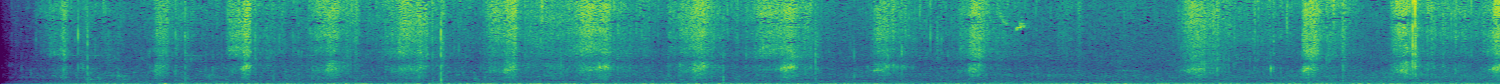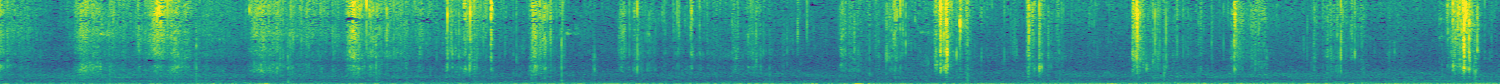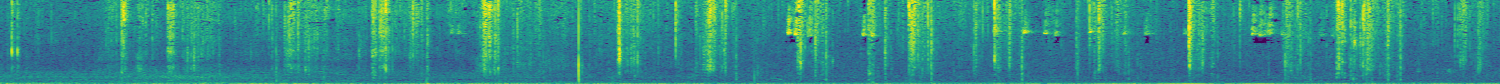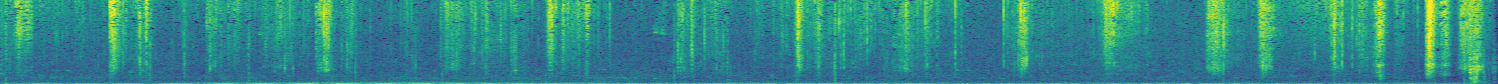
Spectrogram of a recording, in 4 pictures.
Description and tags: A soundwalk in a suburban backyard in Malibu, California right off of the Pacific Coast Highway, on a Summer afternoon.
